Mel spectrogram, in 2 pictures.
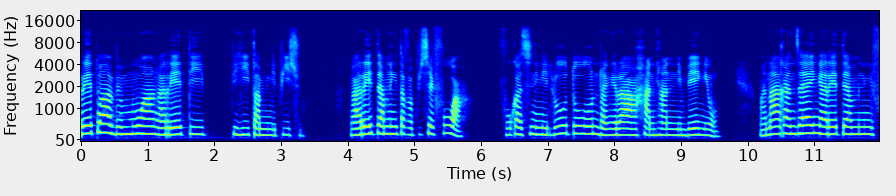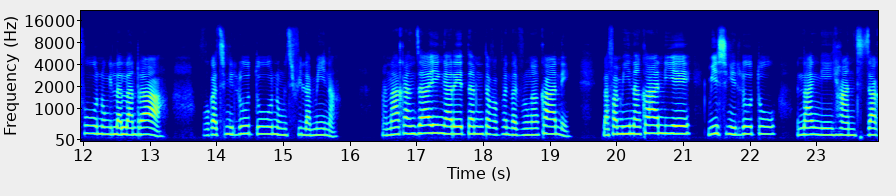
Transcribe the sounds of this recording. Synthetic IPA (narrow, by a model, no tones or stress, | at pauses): ɾet̪wabimuəŋaɾet̪i | piɦit̪aminiŋipisu̥ | ŋaɾet̪iaminiŋit̪avapisefuə | v̥ukət͡siniŋilut̪uɳɖ͡ʐaŋiɾahaniɦaninimbeŋiw | manakanizajŋaɾet̪iaminiŋifunuŋilalaɳɖ͡ʐa | v̥ukət͡siŋilut̪unuŋit͡si̥filaminə | manakanzajŋaɾet̪aminiŋit̪avapand̪avuluŋaŋkani | lafəmiɦinaŋkanie | misiŋilut̪u | naŋiɦanit͡sid͡zak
